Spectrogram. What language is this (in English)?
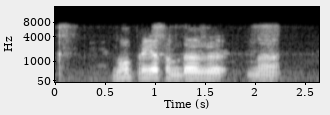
Russian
